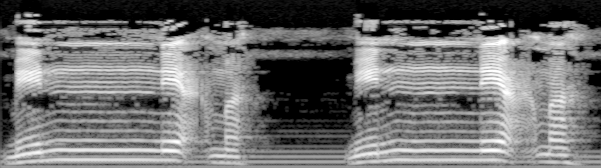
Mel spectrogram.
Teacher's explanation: Udghiman nun awal yang sakinah kepada nun yang kedua mutaharrikah dengan kasrah. Maka dimasukkan nun kepada nun jadi idgham. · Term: idgham kamil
